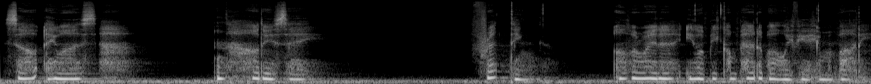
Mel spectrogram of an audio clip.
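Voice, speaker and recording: A woman voicing a gentle, timid alien girl in a soft, breathy ASMR roleplay, speaking formally and haltingly as she searches for words. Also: high-pitched, steady tone. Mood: tender, concerned. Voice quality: breathy, whispery. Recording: long reverb, faint background noise.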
